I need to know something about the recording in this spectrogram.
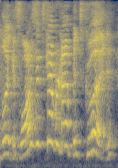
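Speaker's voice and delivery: usual speaking voice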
